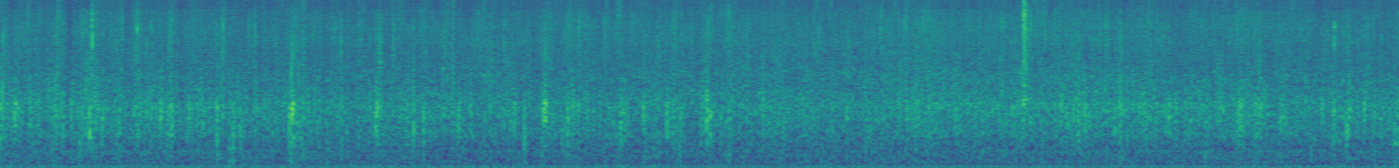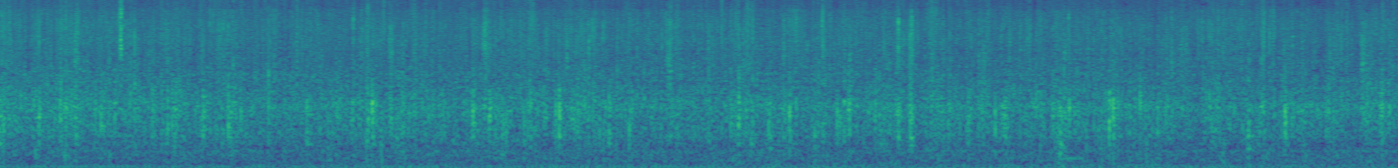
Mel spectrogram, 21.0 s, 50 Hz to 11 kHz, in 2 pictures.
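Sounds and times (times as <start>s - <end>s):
low engine rumble: 0.0s - 20.9s
tyre and terrain noise: 0.0s - 20.9s.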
